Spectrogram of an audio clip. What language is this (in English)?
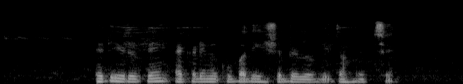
Bangla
